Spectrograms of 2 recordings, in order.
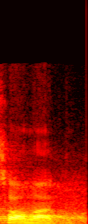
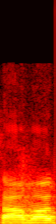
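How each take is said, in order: First: The first s sound is heavy and full. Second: The first s sound is light and plain. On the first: The speaker calls it right. "সদ জবর এই সমাদ" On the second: The speaker calls it wrong. "তো সামাদ বলতেছো কে কেন?"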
